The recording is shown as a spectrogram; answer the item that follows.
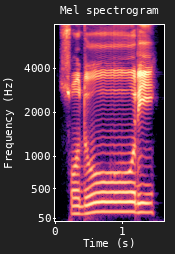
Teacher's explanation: را کو باریک کیا جائے گا کیونکہ را کے نیچے زیر ہے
